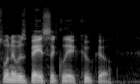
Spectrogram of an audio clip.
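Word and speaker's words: Cucco: Yeah, in this one it was basically a cuckoo. Um, a cuckoo. How do we pronounce that?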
